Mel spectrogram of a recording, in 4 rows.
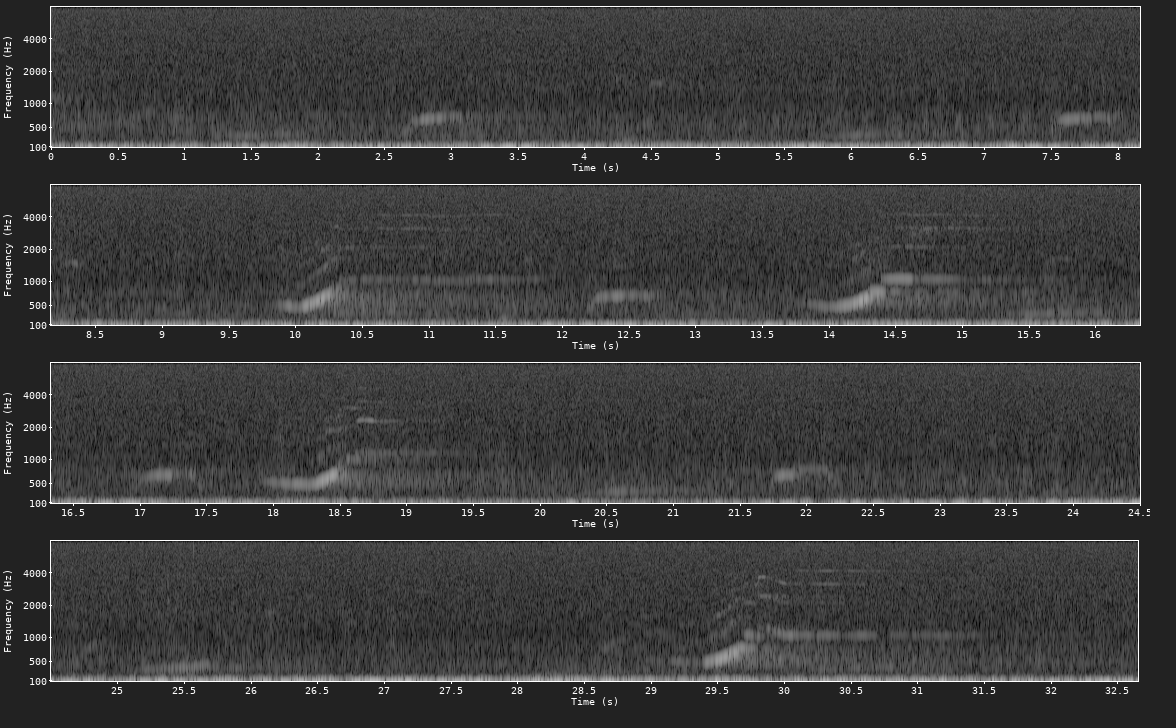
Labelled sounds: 10.3	11.5	humpback whale, 0.96 to 4.2 kHz
14.3	15.0	humpback whale, 0.80 to 4.3 kHz
18.5	19.0	humpback whale, 0.80 to 3.5 kHz
21.9	22.2	humpback whale, 0.80 to 0.90 kHz
28.6	30.4	humpback whale, 0.80 to 4.3 kHz

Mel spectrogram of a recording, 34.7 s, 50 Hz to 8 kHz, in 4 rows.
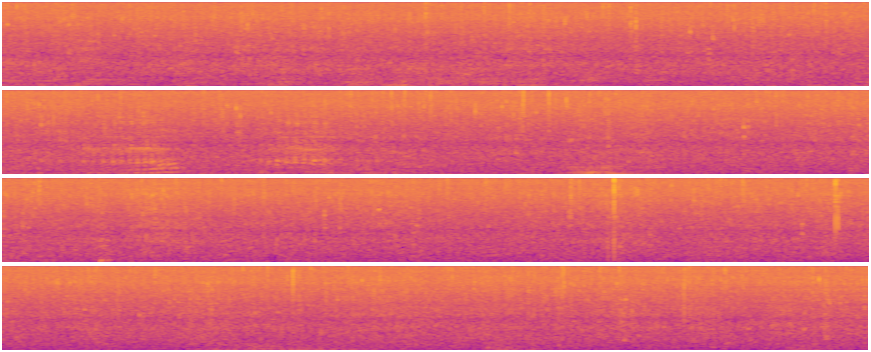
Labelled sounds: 9.9	10.2	humpback whale, 0.84 to 1.1 kHz

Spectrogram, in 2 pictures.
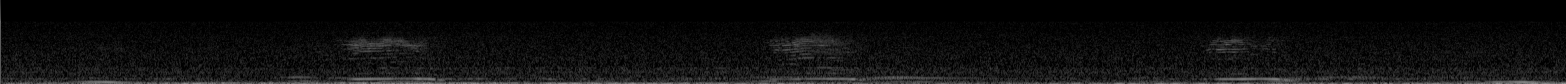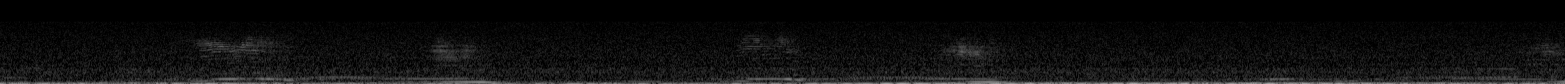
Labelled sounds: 3.4	4.2	humpback whale, 1.7 to 3.2 kHz
7.7	8.2	humpback whale, 1.2 to 3.0 kHz
12.0	12.5	humpback whale, 1.7 to 3.3 kHz
17.6	18.3	humpback whale, 1.7 to 2.8 kHz
23.1	23.4	humpback whale, 2.2 to 2.3 kHz
25.1	25.5	humpback whale, 1.4 to 2.0 kHz
31.0	31.2	humpback whale, 2.0 to 2.2 kHz

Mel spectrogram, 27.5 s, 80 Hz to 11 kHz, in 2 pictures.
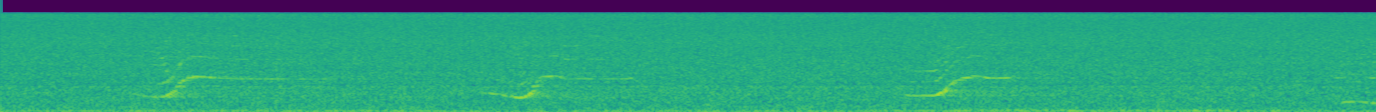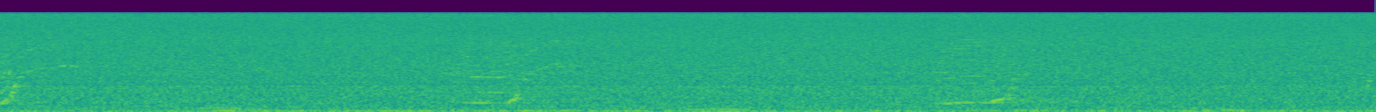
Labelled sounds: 1.8	2.5	humpback whale, 0.80 to 2.3 kHz
5.4	5.7	humpback whale, 1.0 to 1.2 kHz
9.1	10.2	humpback whale, 0.80 to 1.5 kHz

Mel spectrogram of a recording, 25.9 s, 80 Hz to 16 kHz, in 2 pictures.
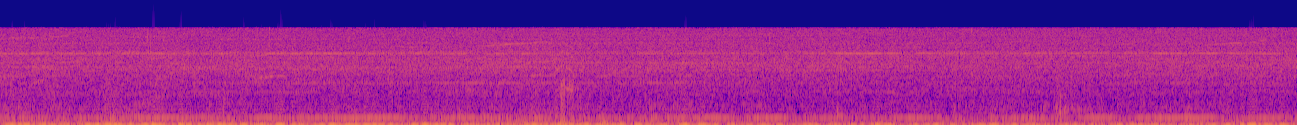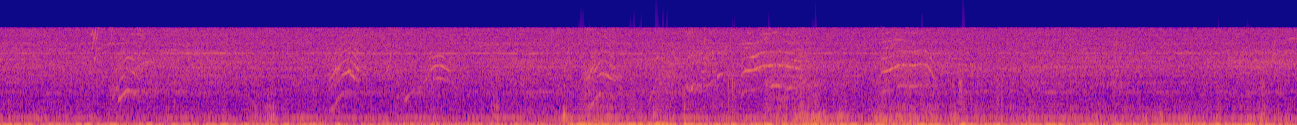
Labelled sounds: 14.0	14.5	killer whale, 0.75 to 3.4 kHz
21.7	22.4	killer whale, 0.10 to 6.3 kHz

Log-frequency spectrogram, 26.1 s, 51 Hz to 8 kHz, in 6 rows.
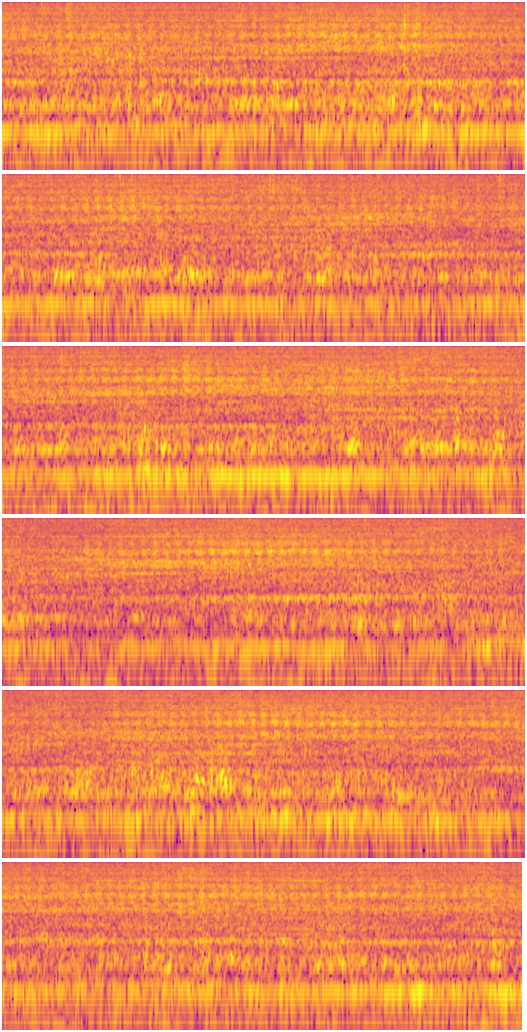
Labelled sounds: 7.3	7.6	vessel noise, 2.3 to 2.5 kHz

